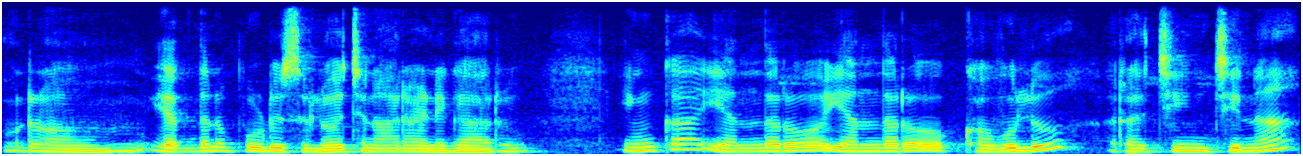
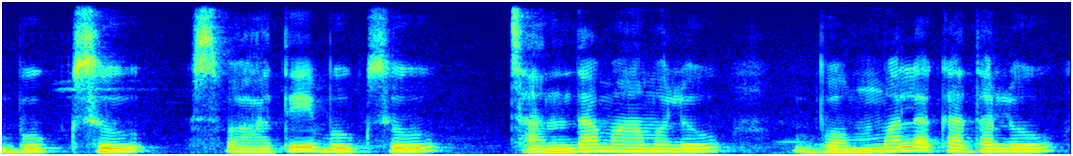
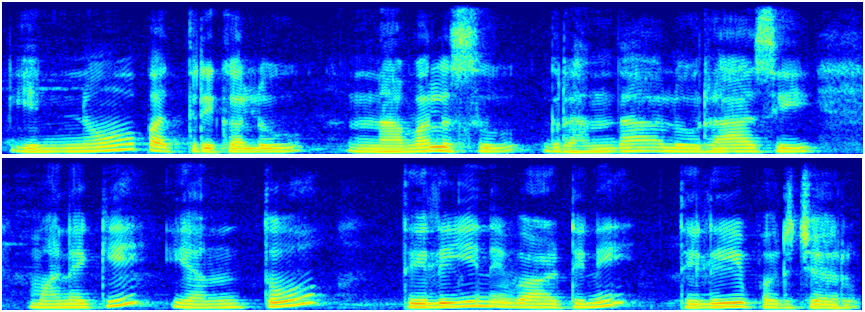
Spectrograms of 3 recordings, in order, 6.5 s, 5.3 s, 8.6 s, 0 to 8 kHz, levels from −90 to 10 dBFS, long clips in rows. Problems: none marked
